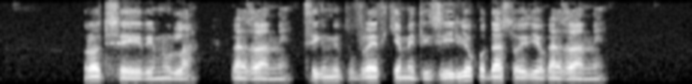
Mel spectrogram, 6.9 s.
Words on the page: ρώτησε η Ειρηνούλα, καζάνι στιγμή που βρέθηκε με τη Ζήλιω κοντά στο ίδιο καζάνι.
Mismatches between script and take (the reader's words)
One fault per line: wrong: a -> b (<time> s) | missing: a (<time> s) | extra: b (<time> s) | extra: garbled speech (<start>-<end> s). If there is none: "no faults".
no faults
